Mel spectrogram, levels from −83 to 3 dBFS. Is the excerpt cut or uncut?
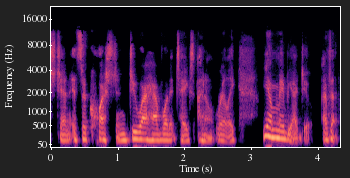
uncut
